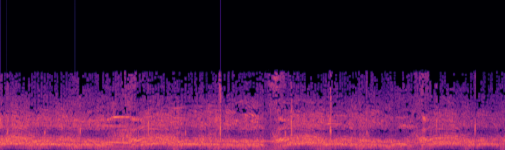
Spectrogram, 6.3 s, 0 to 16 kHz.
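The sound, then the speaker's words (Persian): Nearly 2,000 protesters gathered in a square shout freedom slogans together, protesting the building of a highway through the Khimki forest northwest of Moscow. Many voices rise and fall in a steady, repeating rhythm, loud and unbroken for the whole stretch. “جمع آمدگان شعر آزادی می دادند.”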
